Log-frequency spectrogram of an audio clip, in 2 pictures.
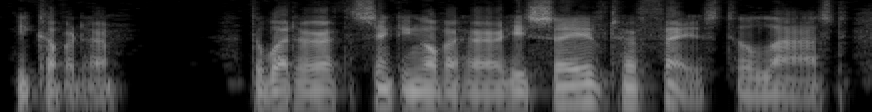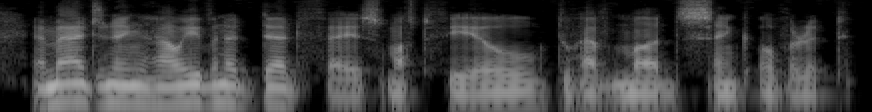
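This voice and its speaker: A man reading an action novel as an audiobook narrator, with intense, deliberate phrasing in short bursts. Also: deep voice, fairly bright tone, clear, resonant tone.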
